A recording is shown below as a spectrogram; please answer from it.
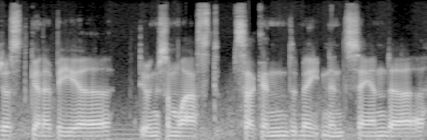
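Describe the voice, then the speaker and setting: A quiet man's voice, fairly low and fairly slow, with monotone, flat intonation and very even loudness. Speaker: streamer. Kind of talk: casual live stream chat. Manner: quiet, low-key for now; hesitant, many fillers.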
